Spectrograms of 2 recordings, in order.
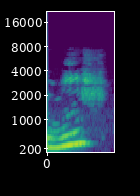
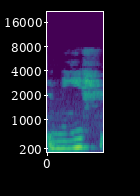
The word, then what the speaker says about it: niche: like i said um you may hear it pronounced niche you may also hear it pronounced niche um i've always i've always been taught niche so i'm going to continue to call it niche so when we talk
